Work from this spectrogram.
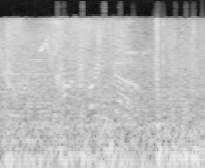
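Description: A Confringo spell blast in the Hogwarts Legacy video game, loud booming combat with a crash and sharp impact near the end over constant low battle rumble, a voice talking through it.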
